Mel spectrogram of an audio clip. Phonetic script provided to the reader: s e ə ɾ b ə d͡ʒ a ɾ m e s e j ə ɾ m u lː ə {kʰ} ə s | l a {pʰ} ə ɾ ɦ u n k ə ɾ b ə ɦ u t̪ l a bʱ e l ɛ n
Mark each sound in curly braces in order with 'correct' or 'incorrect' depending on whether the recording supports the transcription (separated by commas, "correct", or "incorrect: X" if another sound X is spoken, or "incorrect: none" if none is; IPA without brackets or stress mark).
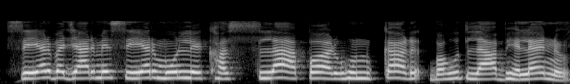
correct, incorrect: p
